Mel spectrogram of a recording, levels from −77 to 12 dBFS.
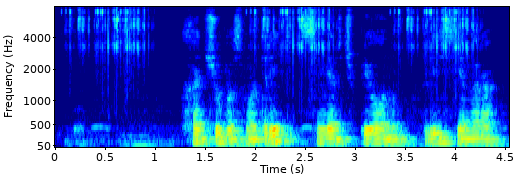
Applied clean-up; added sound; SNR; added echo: none; Rattle; 16 dB; reverberation time 0.4 s.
